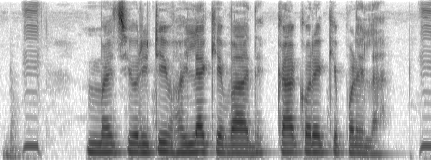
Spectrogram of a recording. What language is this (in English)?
Bhojpuri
